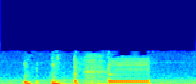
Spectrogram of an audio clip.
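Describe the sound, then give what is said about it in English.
Telephone dialing a number in London: a few short electronic blips, then a steady, pulsing ringing tone lasting under half a second before fading, all fairly quiet with no talk. “I got a number ringing.”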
